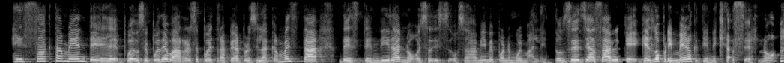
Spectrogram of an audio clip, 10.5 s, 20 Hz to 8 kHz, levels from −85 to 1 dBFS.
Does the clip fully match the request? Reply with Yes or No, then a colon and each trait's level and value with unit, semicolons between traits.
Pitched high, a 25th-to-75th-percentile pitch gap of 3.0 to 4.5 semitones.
Yes: high, 205 Hz; average, 3.8 semitones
